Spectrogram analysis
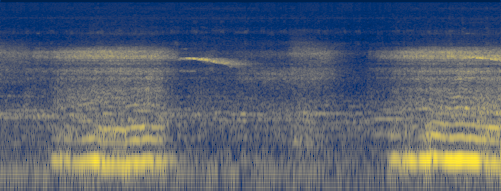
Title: ORANG NGOROK, MENDENGKUR SAAT TIDUR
